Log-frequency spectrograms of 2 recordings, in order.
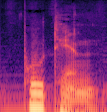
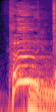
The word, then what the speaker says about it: Poutine: How do you say it? Poutin. – Oh! – Poutine! Poutine, baby!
